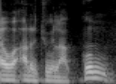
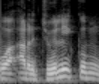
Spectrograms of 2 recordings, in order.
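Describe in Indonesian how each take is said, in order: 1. Vokal setelah L adalah 'a'. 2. Vokal setelah L adalah 'i'.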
